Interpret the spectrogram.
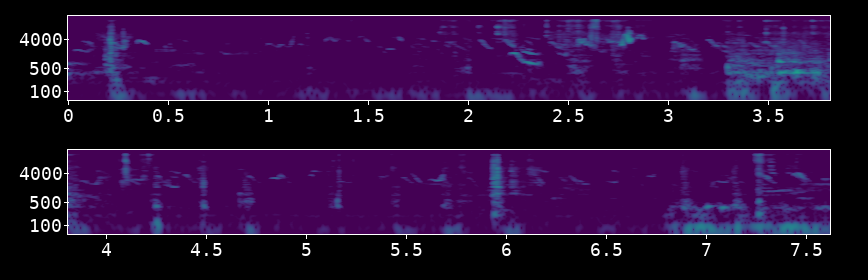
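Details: Several grey francolin chicks peep in thin rising and falling chirps while feeding and playing, with sharp clicks, a brief rustling burst midway and a low rumble toward the end.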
